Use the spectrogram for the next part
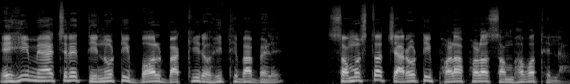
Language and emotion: Odia, neutral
